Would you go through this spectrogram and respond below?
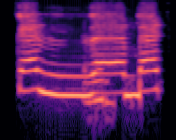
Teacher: Nah, di sini zalnya tasdid, kasih dia tempo.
